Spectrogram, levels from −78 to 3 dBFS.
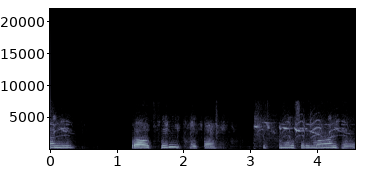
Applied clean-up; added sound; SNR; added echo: neural mask model RNNoise.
